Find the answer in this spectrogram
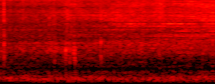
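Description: A steady low rumble of background noise, with a faint short sound about two-thirds of a second in.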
